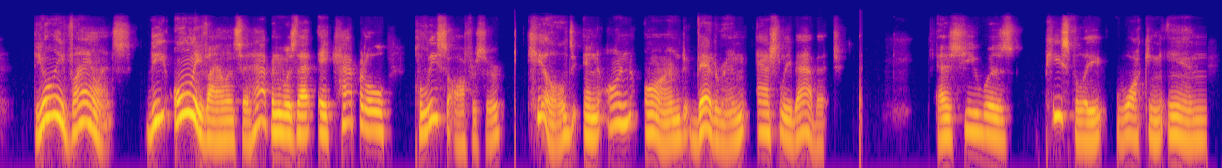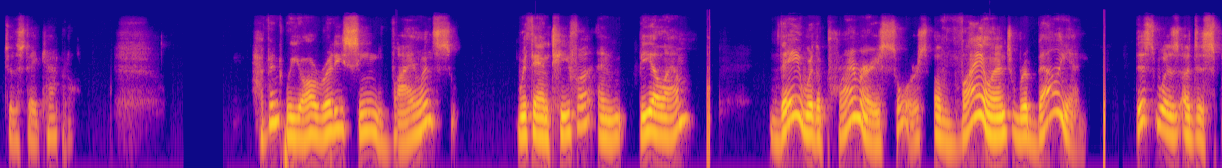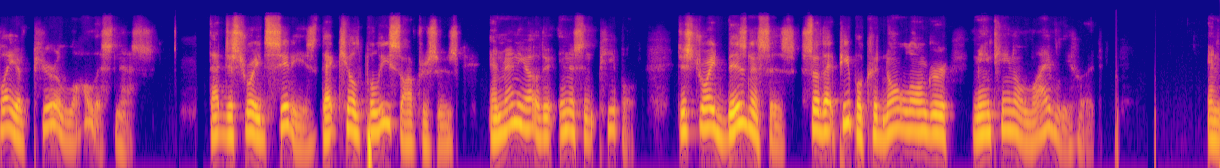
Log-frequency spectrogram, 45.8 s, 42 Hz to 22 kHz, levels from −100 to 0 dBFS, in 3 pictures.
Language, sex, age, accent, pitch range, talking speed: English, male, 50-69, American, 135-205 Hz, 100 wpm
